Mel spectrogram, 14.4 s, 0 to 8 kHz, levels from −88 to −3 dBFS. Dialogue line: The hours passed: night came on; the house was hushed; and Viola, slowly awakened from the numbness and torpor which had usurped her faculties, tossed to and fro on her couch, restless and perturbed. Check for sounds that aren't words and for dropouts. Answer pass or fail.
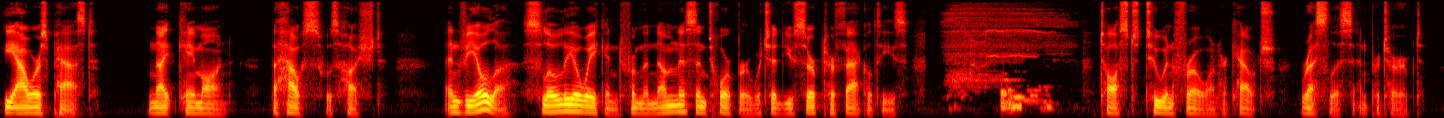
fail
